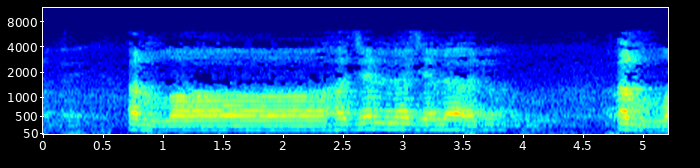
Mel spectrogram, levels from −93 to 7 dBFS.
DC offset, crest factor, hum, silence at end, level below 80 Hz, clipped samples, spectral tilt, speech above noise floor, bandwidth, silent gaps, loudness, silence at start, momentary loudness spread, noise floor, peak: under 0.1%; 20 dB; none; 0 s; -72 dBFS; under 0.1%; -2.5 dB/octave; 25 dB; 6.4 kHz; none; -34 LUFS; 0 s; 9 LU; -58 dBFS; -14 dBFS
